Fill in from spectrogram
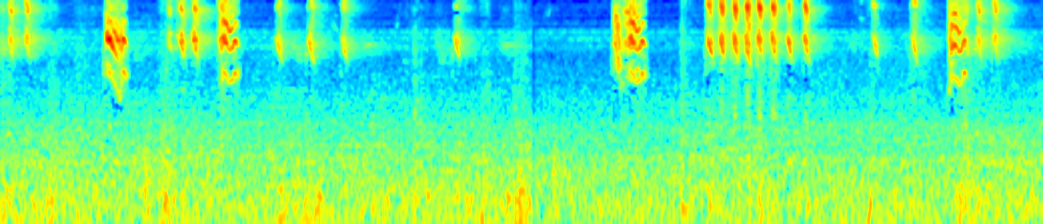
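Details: Female papa-capim calling, a call prized in female-call contests and used to rouse males to sing. Irregular high chips, some sliding downward, lead to a fast run of about six notes.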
